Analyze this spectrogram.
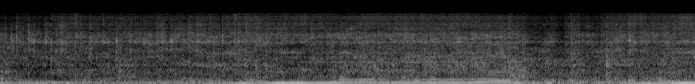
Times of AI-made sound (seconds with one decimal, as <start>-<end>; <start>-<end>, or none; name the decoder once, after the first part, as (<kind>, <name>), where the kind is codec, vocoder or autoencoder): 0.0-7.0 (codec, SNAC)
